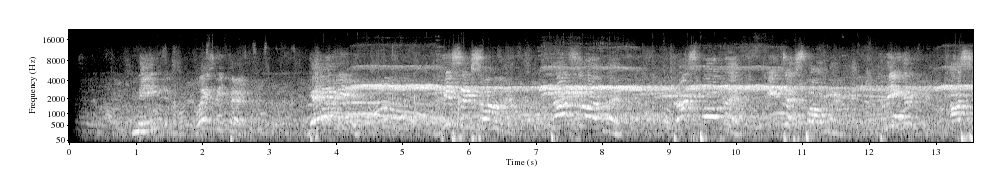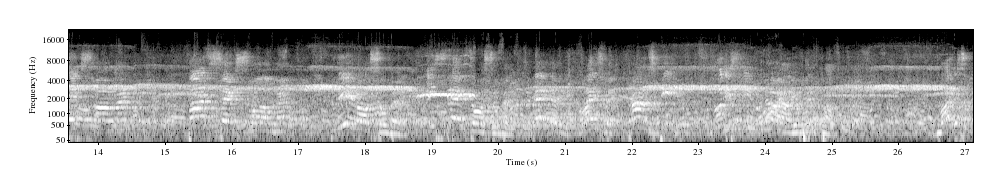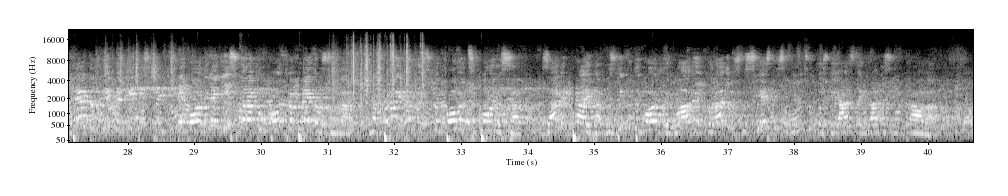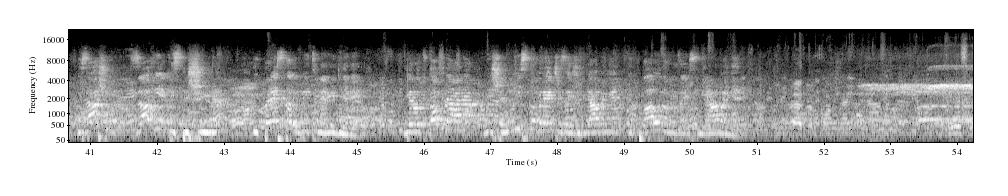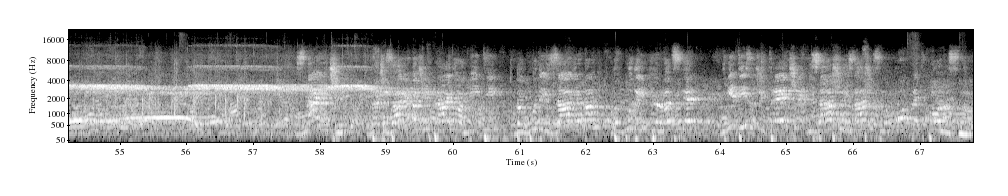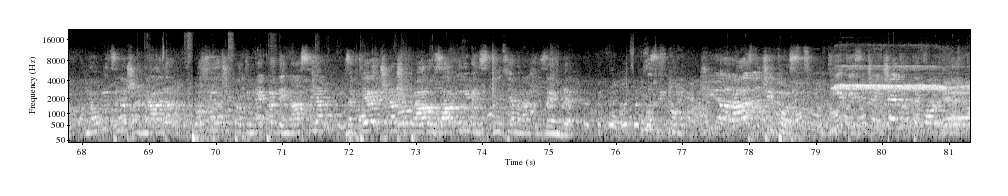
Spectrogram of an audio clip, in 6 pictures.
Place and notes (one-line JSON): {"title": "Zagreb Pride 2011. 4 - Recapitulation of the first 10 years", "date": "2011-06-18 16:15:00", "description": "recapitulation of the first 10 years", "latitude": "45.81", "longitude": "15.98", "timezone": "Europe/Zagreb"}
